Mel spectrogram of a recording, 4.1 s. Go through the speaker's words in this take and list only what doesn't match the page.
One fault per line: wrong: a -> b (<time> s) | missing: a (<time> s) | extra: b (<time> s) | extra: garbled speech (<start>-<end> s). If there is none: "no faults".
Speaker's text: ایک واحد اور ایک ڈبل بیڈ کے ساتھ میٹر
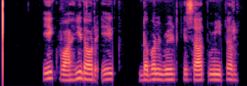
no faults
